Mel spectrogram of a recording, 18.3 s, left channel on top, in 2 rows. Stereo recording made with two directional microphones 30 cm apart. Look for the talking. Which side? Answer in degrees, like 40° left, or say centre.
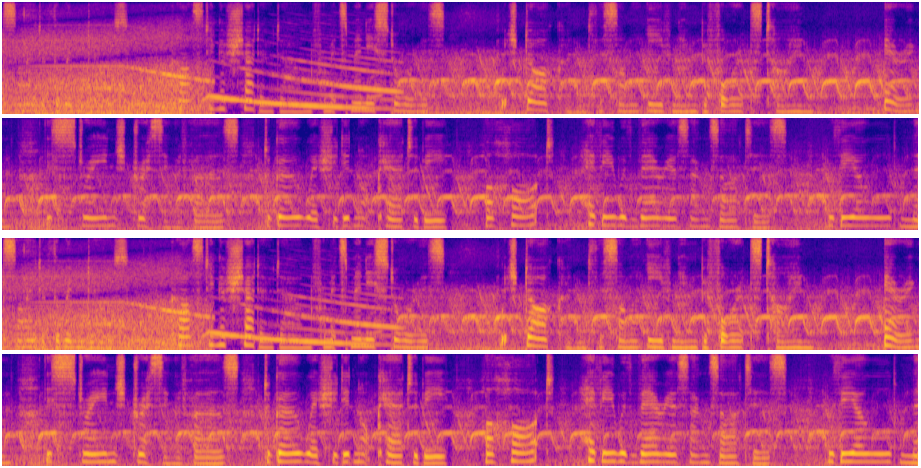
40° right.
